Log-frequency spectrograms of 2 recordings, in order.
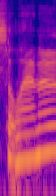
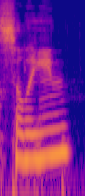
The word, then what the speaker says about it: Selena: Everybody, I think it was actually classically pronounced Selena, not Celine.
